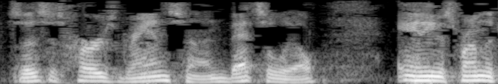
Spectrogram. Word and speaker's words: Betzalel: His name was, it looks like Bezalel. It would actually be pronounced Betzalel. It's more like B-E-T-Z, Betzalel.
